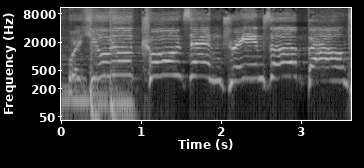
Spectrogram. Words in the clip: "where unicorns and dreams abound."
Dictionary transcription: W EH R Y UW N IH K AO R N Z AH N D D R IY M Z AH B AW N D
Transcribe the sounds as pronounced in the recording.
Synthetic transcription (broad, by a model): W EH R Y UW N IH K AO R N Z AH N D D R IY M Z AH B AW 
